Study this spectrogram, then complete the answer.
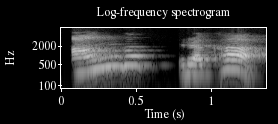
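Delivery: अंग रखा slowly, pausing between the parts; measured teacher's demo of अंग रखा; model pronunciation. Shown as a demonstration. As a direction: separate अंग from रखा for pupils to repeat. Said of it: "बोलिए".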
